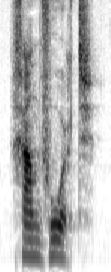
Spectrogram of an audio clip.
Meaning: inflection of voortgaan: 1. plural present indicative 2. plural present subjunctive
- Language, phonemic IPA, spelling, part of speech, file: Dutch, /ˈɣan ˈvort/, gaan voort, verb, Nl-gaan voort.ogg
